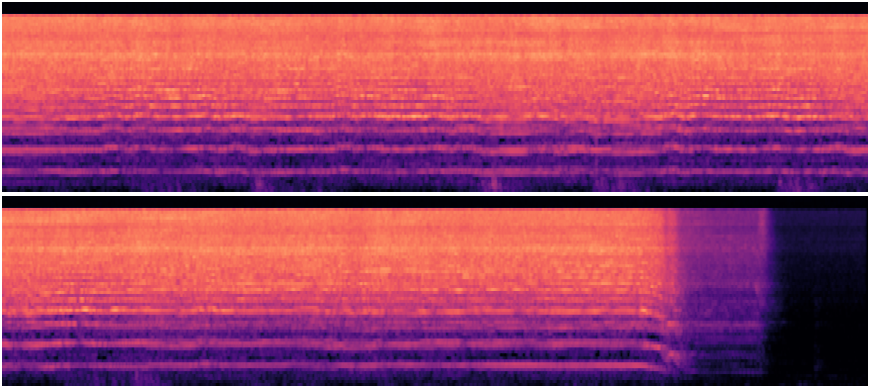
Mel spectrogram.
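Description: Coaxial copter's contra-rotating propellers and motors whining steadily in hover, the pitch wavering slightly. The whine dips and falls away about fifteen seconds in.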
